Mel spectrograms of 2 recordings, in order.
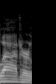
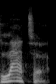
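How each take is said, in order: First: The middle consonant sounds like a soft D. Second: The middle consonant is a crisp T. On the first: "in American English, that's a homophone with ladder" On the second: "En English británico, no, porque la T para ellos es latter"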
